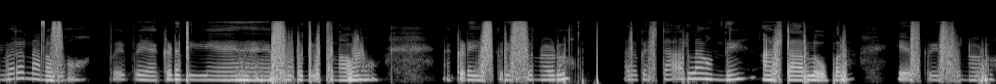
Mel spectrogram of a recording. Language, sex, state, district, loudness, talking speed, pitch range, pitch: Telugu, female, Telangana, Nalgonda, -19 LUFS, 145 wpm, 200-230 Hz, 215 Hz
